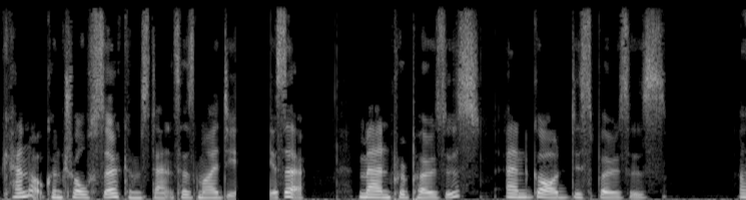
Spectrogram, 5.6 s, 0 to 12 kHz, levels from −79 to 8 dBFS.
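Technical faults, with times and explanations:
1.76–2.02 s, playback stall: The player most likely ran short of buffered data, or its output thread was held up, so nothing reached the output for about 0.26 s. The speech cuts off in mid-flow and the line stays silent for that quarter of a second. When data flows again, the speech picks up where it stopped rather than skipping ahead.
2.02–2.28 s, time-compressed catch-up: Having fallen behind during the stall, the player works off its backlog by removing short slices of the signal and cross-fading the remaining pieces together, playing the material at twice its normal rate. Because slices are dropped rather than the playback being sped up as a whole, the pitch stays where it was. The speech sounds rushed for about a quarter of a second.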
